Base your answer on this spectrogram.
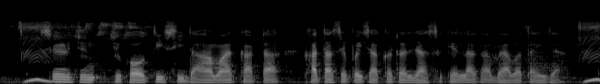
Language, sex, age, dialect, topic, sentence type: Bhojpuri, female, 36-40, Western, banking, question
